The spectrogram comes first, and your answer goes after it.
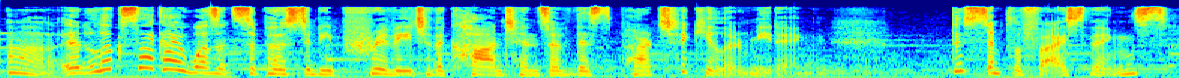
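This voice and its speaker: A woman voicing a composed, shrewd female leader in a video game, speaking in a measured, authoritative way. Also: mid-range voice, sing-song, music in the background. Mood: confident. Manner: poised, measured, commanding.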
